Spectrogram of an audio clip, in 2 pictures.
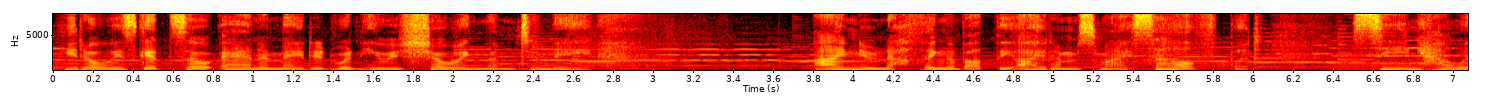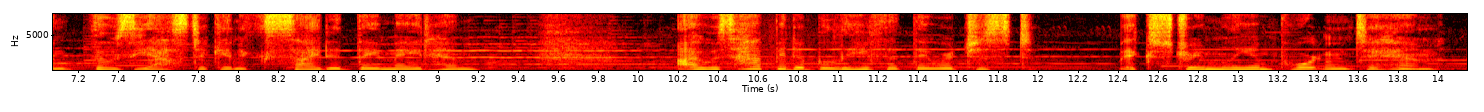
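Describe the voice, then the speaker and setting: Actress as worried tired wife in a game, earnest n sad, lowish voice, music playing behind. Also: female voice, moderate pace, close to an everyday voice. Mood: sorrowful, weary. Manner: earnest, sighing, wistful storytelling. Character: worried, weary wife and mother, earnest, sorrowful. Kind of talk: video game dialogue acting.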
